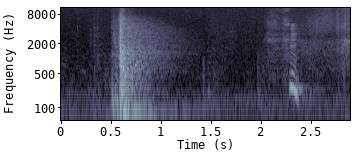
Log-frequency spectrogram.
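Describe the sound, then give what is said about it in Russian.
A door slams shut with one sharp, heavy thud that rings out briefly. Later comes a quieter short knock, with no voices over it. “Дверь захлопните покрепче.”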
